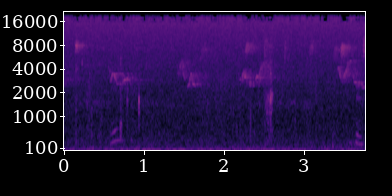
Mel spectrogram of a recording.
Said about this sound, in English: But there was a bird up on the left here that was guaranteed pine warbler. There, that one.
